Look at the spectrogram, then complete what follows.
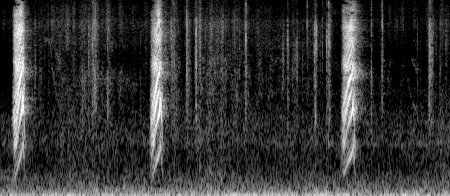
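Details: Magpies coming down from a tree give three harsh, descending harmonic calls spaced roughly one and a half to two seconds apart, over a constant low-frequency hum.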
